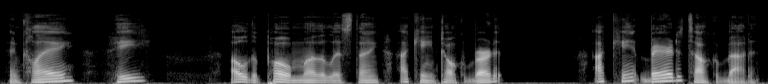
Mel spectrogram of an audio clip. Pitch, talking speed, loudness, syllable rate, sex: 110 Hz, 135 wpm, -20 LUFS, 4.5 syllables/s, male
